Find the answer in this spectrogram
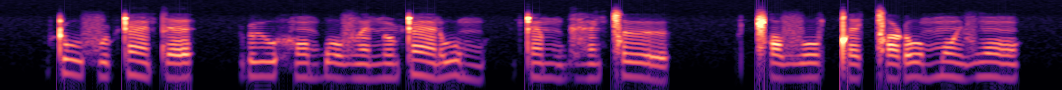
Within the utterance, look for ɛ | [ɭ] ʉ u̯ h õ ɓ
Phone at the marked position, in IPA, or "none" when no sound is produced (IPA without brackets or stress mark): ɽ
